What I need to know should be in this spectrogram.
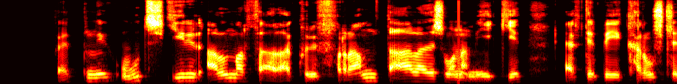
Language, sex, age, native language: Icelandic, male, 30-39, Icelandic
